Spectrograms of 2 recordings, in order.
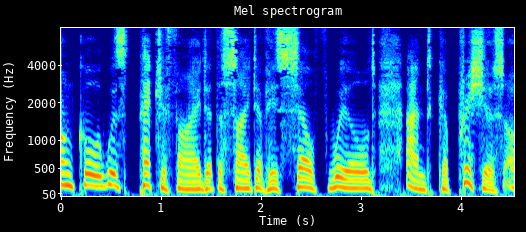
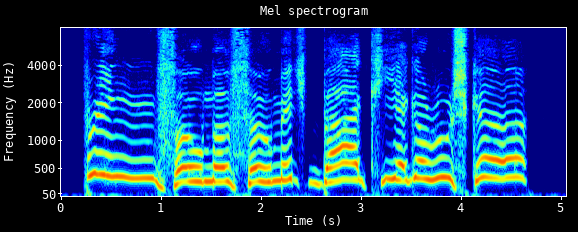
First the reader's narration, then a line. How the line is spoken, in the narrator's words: the old lady went on wailing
